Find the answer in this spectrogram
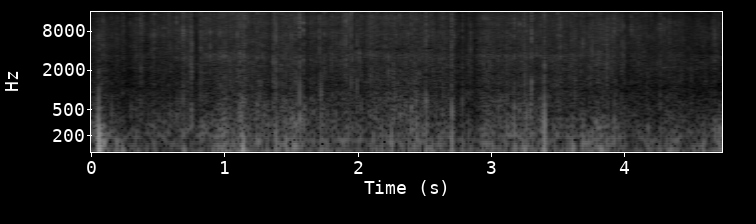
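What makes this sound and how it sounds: Fingertips and nails pinch, squeeze and scratch the dense natural bristles of a coconut fiber (coir) dish brush head. The result is a steady, close crinkling and scratching rustle with bright crackly edges over a soft low rumble, and occasional sharper snaps throughout.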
